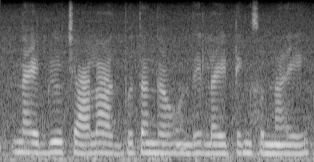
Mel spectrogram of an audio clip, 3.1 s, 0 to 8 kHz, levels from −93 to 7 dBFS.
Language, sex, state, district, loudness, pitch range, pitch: Telugu, female, Andhra Pradesh, Sri Satya Sai, -16 LUFS, 165-180 Hz, 175 Hz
